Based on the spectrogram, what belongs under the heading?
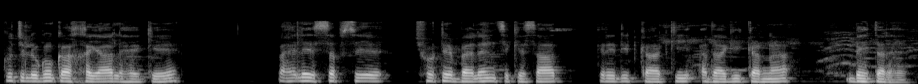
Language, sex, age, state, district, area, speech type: Urdu, male, 18-30, Bihar, Purnia, rural, read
